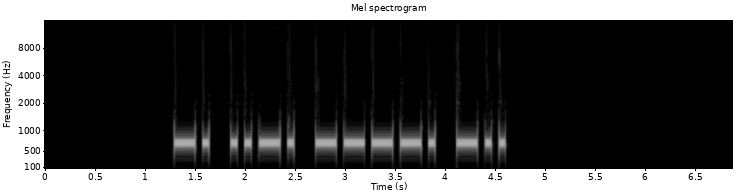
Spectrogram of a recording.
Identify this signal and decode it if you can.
Morse code, heard as a keyed tone, about 17 wpm, 700 Hz. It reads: NF9D
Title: USA Call Signs - 4 Characters - Repeated 2x - 17wpm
